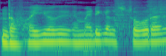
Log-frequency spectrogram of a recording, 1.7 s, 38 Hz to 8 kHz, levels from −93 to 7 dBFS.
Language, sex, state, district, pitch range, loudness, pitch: Hindi, male, Bihar, Vaishali, 145-155 Hz, -15 LUFS, 150 Hz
